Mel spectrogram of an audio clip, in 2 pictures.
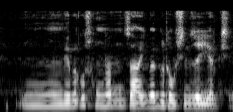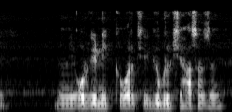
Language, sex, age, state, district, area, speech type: Bodo, male, 30-45, Assam, Kokrajhar, rural, spontaneous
